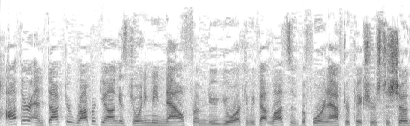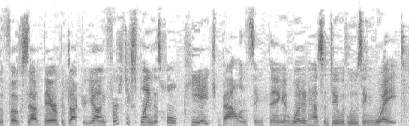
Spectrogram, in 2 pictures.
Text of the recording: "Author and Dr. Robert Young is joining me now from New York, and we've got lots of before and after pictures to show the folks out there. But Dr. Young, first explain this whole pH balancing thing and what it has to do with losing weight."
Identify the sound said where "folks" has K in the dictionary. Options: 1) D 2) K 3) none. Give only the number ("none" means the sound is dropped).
2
